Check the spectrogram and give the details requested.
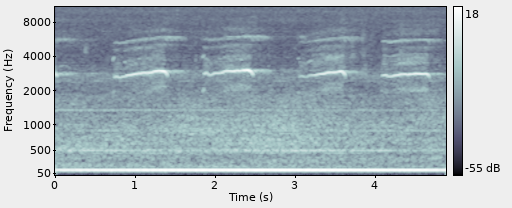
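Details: Osprey at the Charlo nest on 25 August 2020, during the first food delivery of the day: four clear, high whistled notes, each slurring upward, spaced unevenly about a second apart, over a steady low hum.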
